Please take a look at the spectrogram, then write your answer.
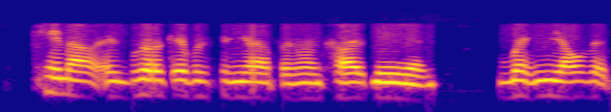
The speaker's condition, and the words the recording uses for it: Cerebral palsy. And then obviously my speech, I had to go through countless speech therapy sessions to be able to talk and speak like you hear me today.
